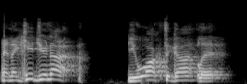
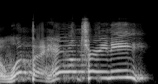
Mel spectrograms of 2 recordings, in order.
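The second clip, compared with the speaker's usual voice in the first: mock drill sergeant; 10 semitones higher, slower than usual. Drill instructor yelling at trainee.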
